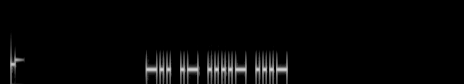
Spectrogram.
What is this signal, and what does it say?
Morse code, heard as a keyed tone, about 34 wpm, 700 Hz. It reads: DA4V
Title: All Cut Numbers - 4-Digit 35wpm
